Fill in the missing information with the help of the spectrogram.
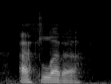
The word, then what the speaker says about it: Athleta: Athleta. – A-T-H-L-E-T-A.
